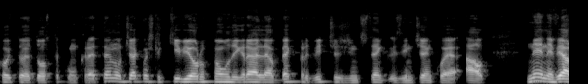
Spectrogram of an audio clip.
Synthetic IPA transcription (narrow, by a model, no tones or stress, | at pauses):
kɔjt̪oɛd̪ɔst̪əkoŋkɾɛt̪ɛnot͡ʃakvəʃlikivioɾot̪̚nɔvʊd̪ɐiɡɾaɛlʲavbɛk̚pɾɛd̪vit̪̚t͡ʃɛɛzimt͡ʃɛŋkoɛʔalˠt̪̚ | nɛnɛvʲja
